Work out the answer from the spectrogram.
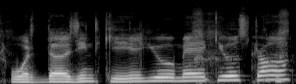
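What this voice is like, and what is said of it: Attempted Russian accent. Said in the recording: “Was that your best Russian accent? ... Yeah, I was trying.”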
